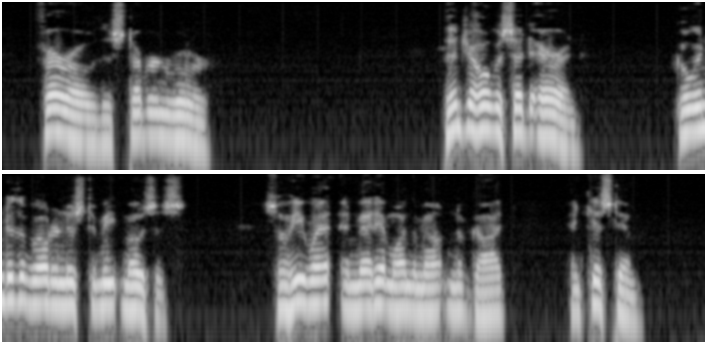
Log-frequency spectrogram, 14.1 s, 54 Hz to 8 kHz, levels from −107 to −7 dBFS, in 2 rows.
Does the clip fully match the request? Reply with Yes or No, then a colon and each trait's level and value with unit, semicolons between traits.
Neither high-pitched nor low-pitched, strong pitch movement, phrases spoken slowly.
No: medium, 150 Hz; average, 3.6 semitones; slow, 130 wpm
